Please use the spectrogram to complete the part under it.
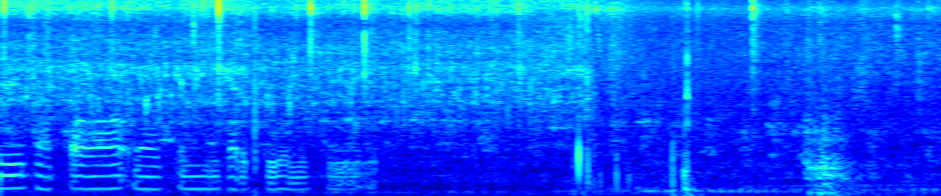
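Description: Food sizzles and crackles in hot oil in a pan.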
